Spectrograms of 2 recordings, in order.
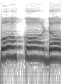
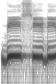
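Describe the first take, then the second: First: Each letter is said as its short sound. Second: Each letter is said with its full name. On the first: The speaker calls it right. "वाचताना आपण असं वाचणार आहोत ब क ड" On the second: The speaker calls it wrong. "Actual बी सी डी"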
